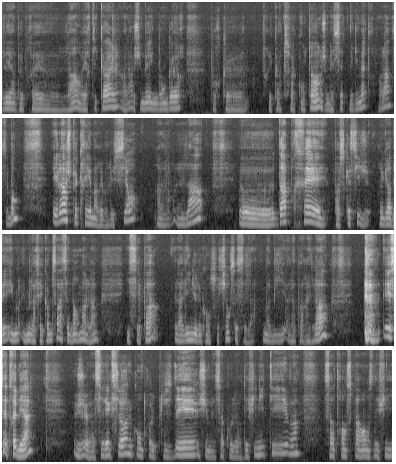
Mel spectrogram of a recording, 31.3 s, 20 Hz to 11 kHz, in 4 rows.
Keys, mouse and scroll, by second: 1.6 click, 2.1-3.2 middle drag, 3.2-6.2 drag, 6.6 7, 7.0 Return, 8.9-13.1 drag, 15.1 2, 17.8-20.6 drag, 21.3 click, 22.1 middle click, 22.6-24.7 drag, 25.1 click, 26.0 typing, 26.2 ctrl+d, 27.2-29.8 drag, 30.3-31.3 drag.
